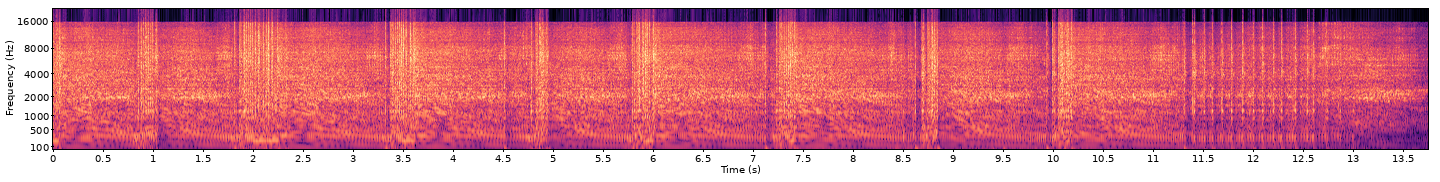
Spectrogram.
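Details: 1987 Yamaha YZ490 twinshock hybrid, air-cooled 490 two-stroke in a 1987 YZ250 water-cooled frame, built as a weekend race bike: crisp two-stroke crackle at idle, sharp blips climbing cleanly and dropping back about every second. Normal idle and revving.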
